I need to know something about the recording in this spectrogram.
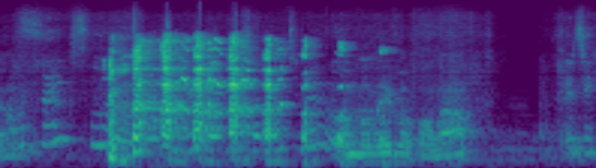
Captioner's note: laughing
